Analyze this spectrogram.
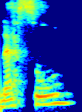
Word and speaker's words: Nestle: food politics by marion nessl uh which is spelt like nestle but without the e on the end and she pointed out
